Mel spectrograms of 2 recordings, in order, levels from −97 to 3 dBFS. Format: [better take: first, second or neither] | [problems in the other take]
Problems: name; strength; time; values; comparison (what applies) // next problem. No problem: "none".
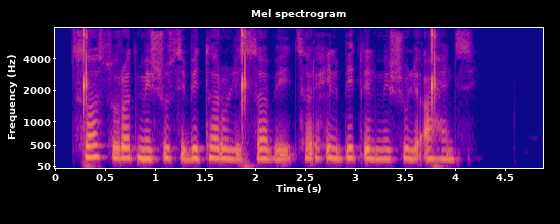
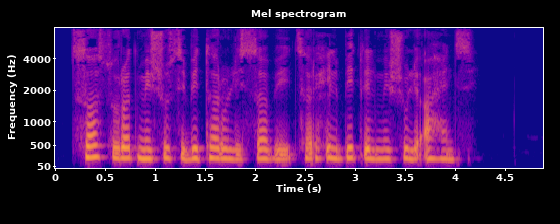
second | background sound (Finger snapping); 8 dB below the speech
